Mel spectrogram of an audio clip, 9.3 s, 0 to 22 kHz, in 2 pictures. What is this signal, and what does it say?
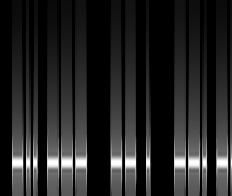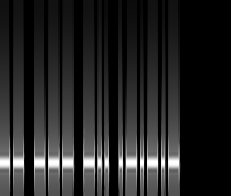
Morse code, heard as a keyed tone, about 17 wpm, 700 Hz. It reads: DO ME GOOD.
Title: Sentences from Top 1000 Words - Review Part 1 - 17wpm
